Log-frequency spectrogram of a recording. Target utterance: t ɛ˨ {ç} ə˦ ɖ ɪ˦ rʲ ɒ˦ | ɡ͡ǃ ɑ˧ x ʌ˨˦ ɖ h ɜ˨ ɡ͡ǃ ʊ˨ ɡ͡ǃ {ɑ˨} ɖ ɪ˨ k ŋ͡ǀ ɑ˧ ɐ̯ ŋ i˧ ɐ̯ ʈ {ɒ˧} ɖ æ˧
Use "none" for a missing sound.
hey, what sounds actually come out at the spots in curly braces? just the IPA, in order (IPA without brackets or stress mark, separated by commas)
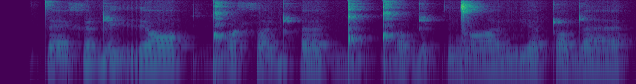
x, ɑ˨, ɒ˧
